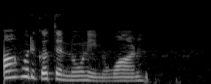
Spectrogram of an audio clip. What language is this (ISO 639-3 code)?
div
